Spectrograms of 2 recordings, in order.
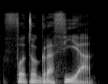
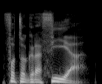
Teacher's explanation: the key here is the stress on that I at the end. It's not fotografí-a, it's fotografía.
